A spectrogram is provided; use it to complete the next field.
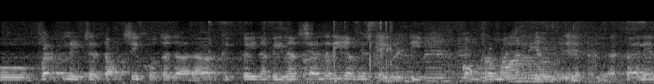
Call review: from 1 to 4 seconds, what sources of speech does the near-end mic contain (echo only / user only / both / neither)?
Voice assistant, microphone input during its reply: both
